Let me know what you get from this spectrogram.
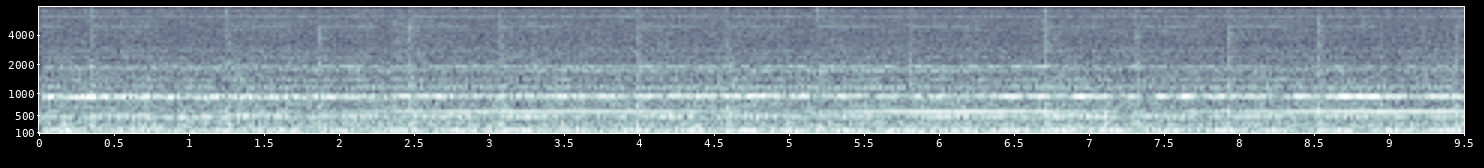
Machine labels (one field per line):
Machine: slide rail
